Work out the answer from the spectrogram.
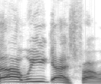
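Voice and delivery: high, loud cheery greeting; mock friendly stranger. Cocky doctor greeting Aussie riders at a bar, high cheery mock. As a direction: imitate a brash bar guy.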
